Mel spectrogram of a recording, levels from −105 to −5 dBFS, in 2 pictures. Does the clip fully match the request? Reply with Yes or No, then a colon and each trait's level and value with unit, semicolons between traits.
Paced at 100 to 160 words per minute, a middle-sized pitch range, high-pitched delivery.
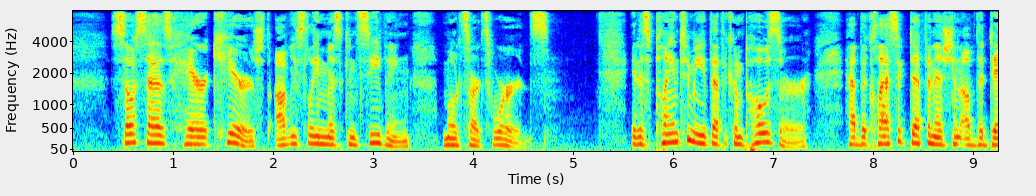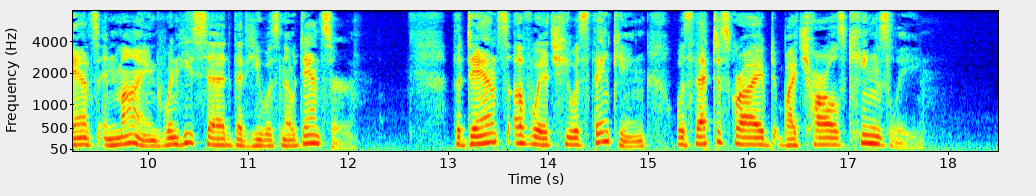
No: average, 150 wpm; average, 4.0 semitones; medium, 150 Hz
